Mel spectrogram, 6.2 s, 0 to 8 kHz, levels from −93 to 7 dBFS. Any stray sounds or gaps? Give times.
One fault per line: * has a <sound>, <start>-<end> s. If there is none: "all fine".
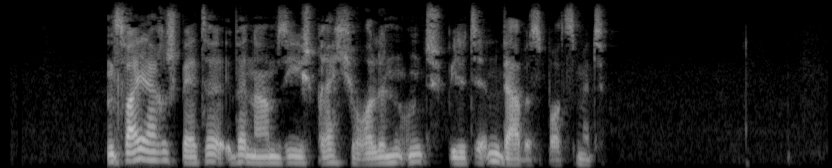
all fine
